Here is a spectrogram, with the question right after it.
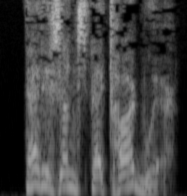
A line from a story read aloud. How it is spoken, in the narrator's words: he shouted hoarsely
